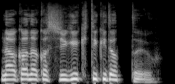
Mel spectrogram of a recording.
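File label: win, Japanese; xianhua; zodiac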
